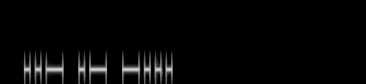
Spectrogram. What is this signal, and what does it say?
Morse code, heard as a keyed tone, about 22 wpm, 700 Hz. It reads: UAB
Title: All Cut Numbers - 3-Digit 22wpm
